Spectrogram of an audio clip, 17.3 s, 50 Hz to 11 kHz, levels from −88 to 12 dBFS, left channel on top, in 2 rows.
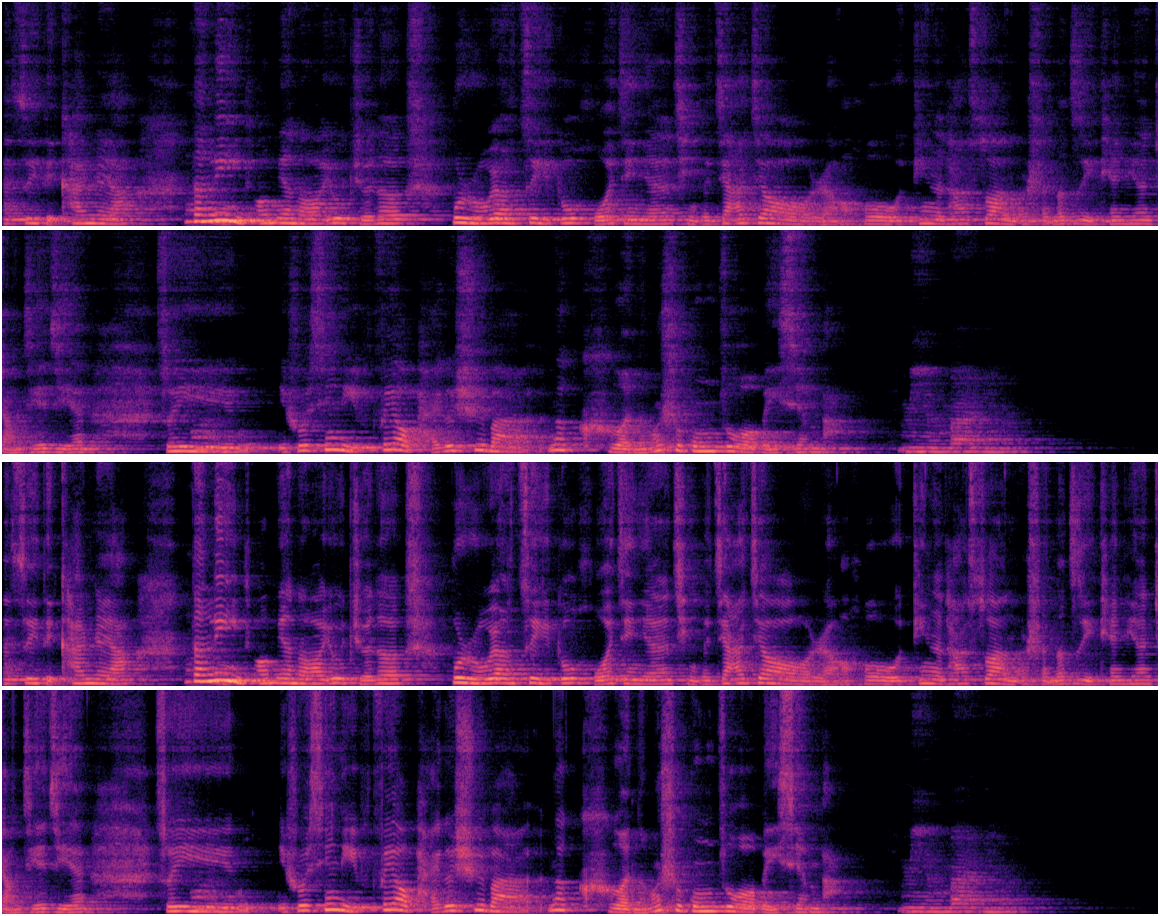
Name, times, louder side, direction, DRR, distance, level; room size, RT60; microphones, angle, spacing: voice 1, 0.0-14.9, right 1 dB, 75° right, 6 dB, 1.3 m, -22 dB
voice 2, 15.4-16.2, left 1 dB, 10° left, -12 dB, 5.4 m, -29 dB
14.0 x 5.1 x 8.7 m, 1.0 s
head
